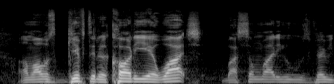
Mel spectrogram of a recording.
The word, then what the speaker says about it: Khardier: my name is cartier a lot of people don't know how to pronounce my name it's pronounced cartier the god right god stands for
